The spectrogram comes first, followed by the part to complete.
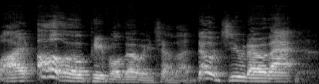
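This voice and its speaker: The speaker uses a put-on character voice at a middle pitch. The pace is moderate. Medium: solo performance. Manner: gleeful, quirky.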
